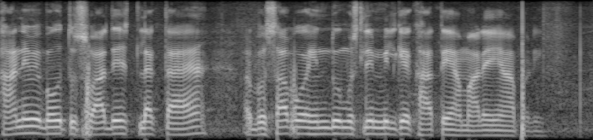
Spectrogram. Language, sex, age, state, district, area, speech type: Urdu, male, 18-30, Bihar, Supaul, rural, spontaneous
